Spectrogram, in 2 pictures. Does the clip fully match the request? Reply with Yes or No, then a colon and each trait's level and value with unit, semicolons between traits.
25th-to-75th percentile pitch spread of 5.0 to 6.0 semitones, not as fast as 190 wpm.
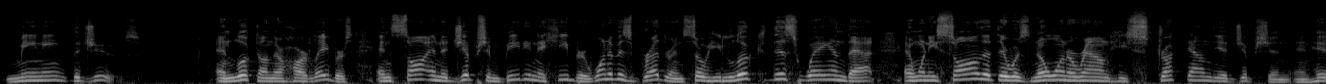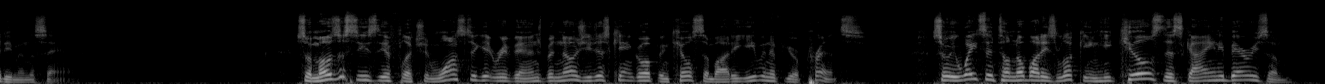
No: wide, 5.5 semitones; average, 195 wpm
